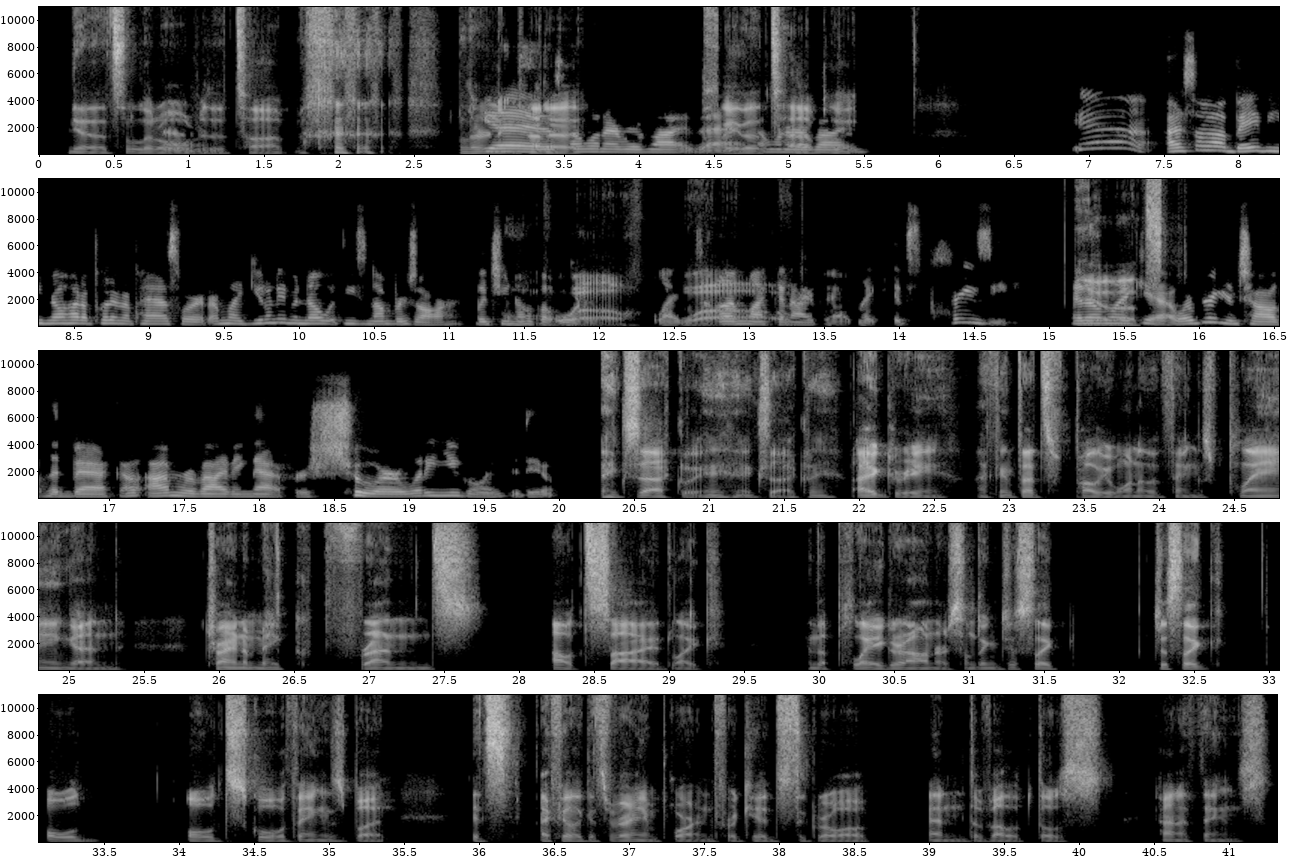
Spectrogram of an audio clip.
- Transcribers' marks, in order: chuckle; laughing while speaking: "Oh"; drawn out: "Wow"; tapping; laughing while speaking: "sure"; stressed: "sure"; chuckle
- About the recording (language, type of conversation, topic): English, unstructured, Which childhood habits, values, and quirks still shape your day-to-day life, and where do they overlap?
- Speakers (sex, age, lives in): female, 30-34, United States; male, 35-39, United States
